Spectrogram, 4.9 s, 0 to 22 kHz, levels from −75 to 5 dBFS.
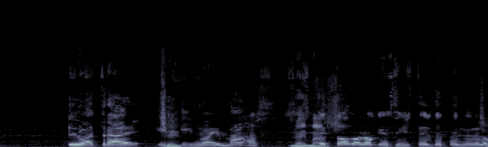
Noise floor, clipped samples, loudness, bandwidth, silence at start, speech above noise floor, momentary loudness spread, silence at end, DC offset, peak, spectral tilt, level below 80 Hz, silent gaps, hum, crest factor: -58 dBFS; under 0.1%; -28 LUFS; 15 kHz; 0.7 s; 30 dB; 10 LU; 0 s; under 0.1%; -14 dBFS; -5.5 dB/octave; -60 dBFS; none; none; 14 dB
